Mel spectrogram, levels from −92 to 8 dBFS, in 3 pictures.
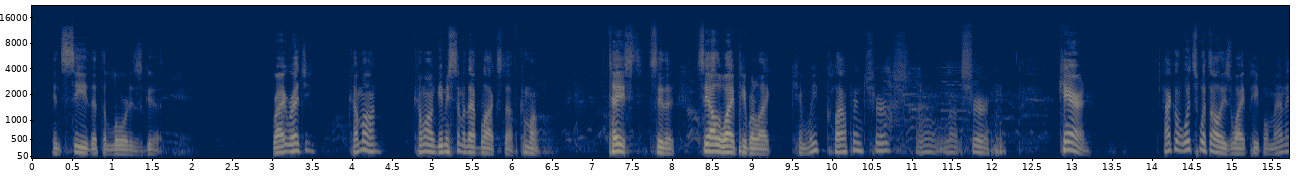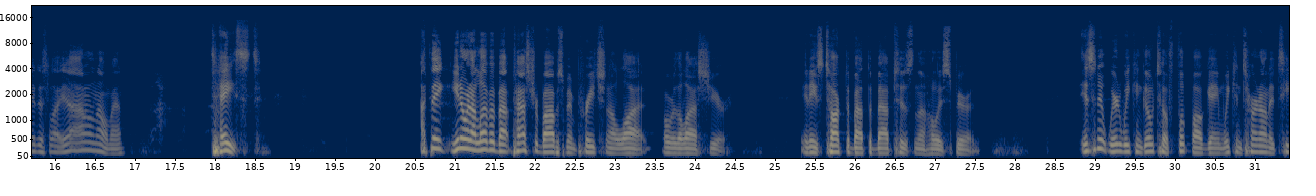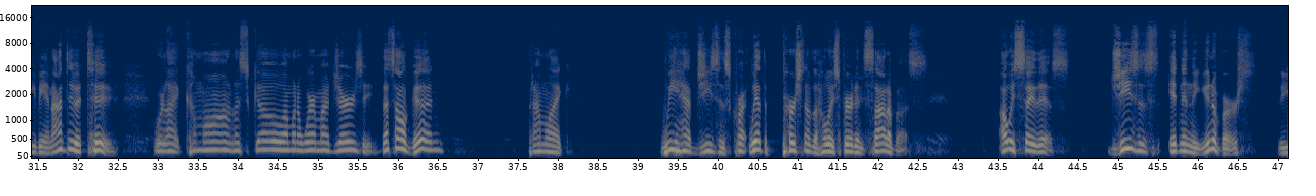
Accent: American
